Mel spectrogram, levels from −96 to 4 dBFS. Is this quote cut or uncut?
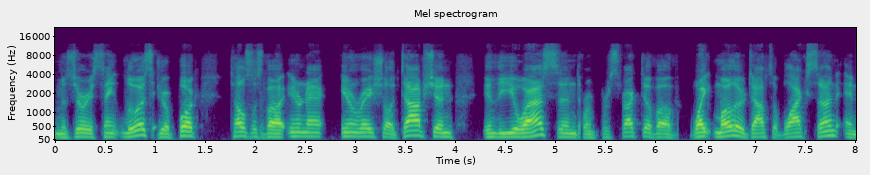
cut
